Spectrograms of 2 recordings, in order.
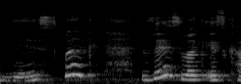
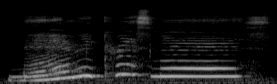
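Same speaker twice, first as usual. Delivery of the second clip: slow, drawn-out, louder greeting; jolly greeting; 5 semitones higher, 6 dB louder, much slower than usual. Acted. Santa wishing the children merry Christmas, slow and loud. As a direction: sing it out like Santa.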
